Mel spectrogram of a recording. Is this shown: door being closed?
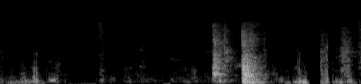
yes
